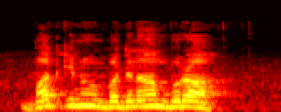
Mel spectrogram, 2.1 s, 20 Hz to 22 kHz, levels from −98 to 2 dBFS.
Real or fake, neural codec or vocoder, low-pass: real; none; 10.8 kHz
